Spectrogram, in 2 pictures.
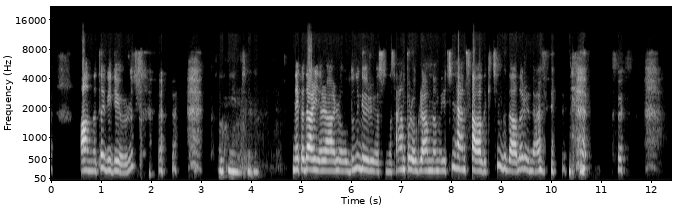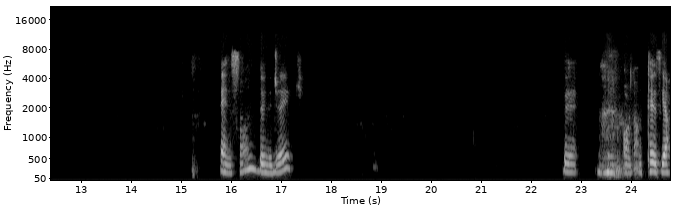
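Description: A woman speaks calmly through an online call, with pauses.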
